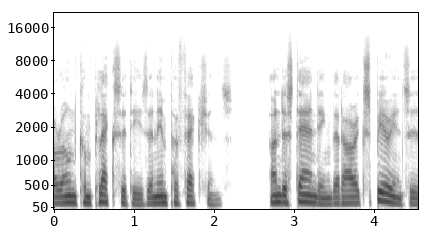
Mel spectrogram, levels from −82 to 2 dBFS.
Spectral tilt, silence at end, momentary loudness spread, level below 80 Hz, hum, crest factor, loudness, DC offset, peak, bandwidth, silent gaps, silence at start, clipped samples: -7.5 dB/octave; 0 s; 8 LU; -68 dBFS; none; 16 dB; -28 LUFS; under 0.1%; -12 dBFS; 12.5 kHz; none; 0 s; under 0.1%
